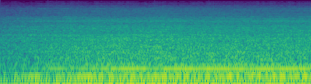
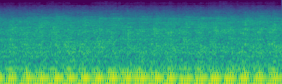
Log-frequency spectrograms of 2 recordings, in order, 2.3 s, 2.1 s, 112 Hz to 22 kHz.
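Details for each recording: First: Datsun 280Z barn find off road 18 years, after new injectors, warming toward temperature; steady even six-cylinder idle with smooth low pulse and constant hum, no misses or knocks, slightly smoky but better than before; normal idle. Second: Datsun 280Z barn find, off the road 18 years, after new injectors and clamping fuel lines: low lumpy idle with a pulsing beat that never settles; runs no differently than before, then dies; cause not yet found.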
